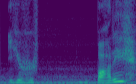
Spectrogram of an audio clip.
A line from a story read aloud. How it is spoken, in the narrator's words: Rita whimpered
